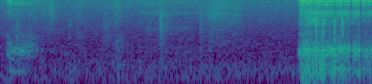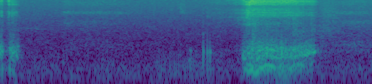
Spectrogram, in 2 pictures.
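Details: Snoring in a Boston Terrier in deep sleep: two rough, rattling snorts on in-breaths with quiet breathing between them.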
